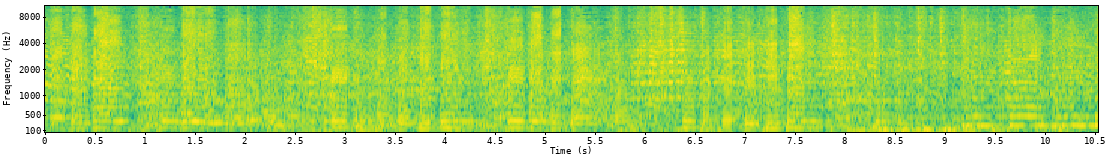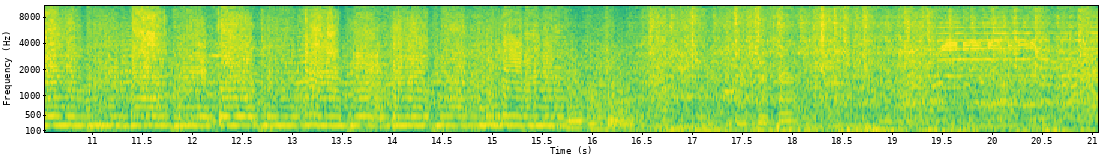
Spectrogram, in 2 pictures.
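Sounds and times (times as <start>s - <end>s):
brass section playing: 0.0s - 21.0s
steady beat: 0.0s - 21.0s.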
